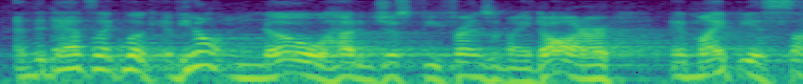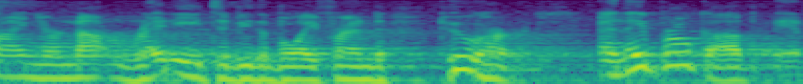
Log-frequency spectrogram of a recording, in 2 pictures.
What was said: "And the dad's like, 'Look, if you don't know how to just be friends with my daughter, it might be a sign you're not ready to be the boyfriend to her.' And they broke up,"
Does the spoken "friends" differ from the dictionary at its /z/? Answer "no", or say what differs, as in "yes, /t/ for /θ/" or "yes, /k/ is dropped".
no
